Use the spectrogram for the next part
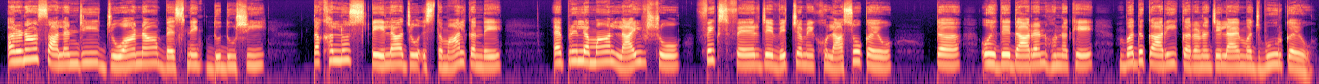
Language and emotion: Sindhi, neutral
